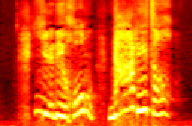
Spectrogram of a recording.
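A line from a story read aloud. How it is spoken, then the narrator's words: Thunderous roar, big man. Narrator (Chinese): 一个红脸大汉，响起炸雷般一声呐喊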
